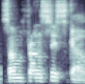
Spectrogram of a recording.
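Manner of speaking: mock American accent. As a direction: say the city with exaggerated American vowels. Echoes city name in foreign pronunciation.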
